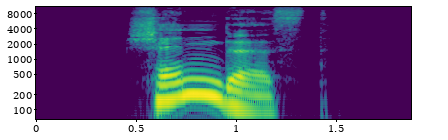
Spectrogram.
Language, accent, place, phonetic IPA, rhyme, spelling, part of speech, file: German, Germany, Berlin, [ˈʃɛndəst], -ɛndəst, schändest, verb, De-schändest.ogg
- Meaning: inflection of schänden: 1. second-person singular present 2. second-person singular subjunctive I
